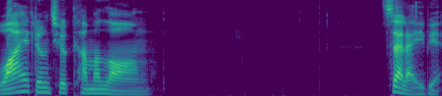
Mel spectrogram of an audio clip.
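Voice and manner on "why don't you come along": voice settles down, falling tune on along. A teacher has students read a question aloud; falling intonation at end. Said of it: "最后降调".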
